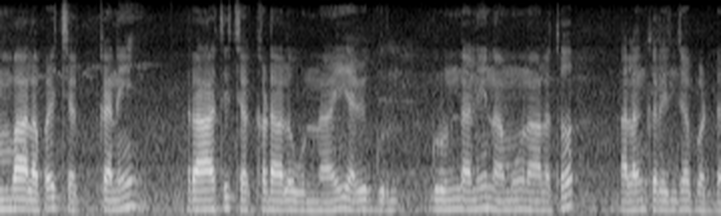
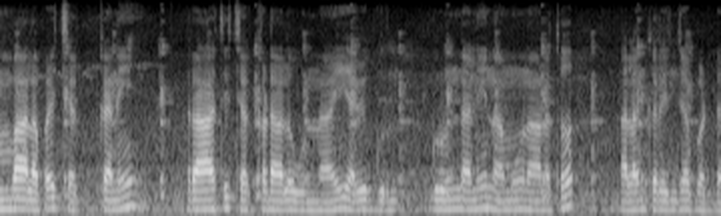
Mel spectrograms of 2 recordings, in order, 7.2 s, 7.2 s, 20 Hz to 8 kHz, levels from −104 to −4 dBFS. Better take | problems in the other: first | background sound (Clock); 19 dB below the speech

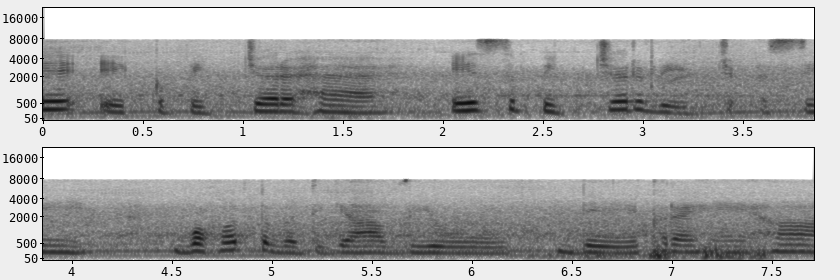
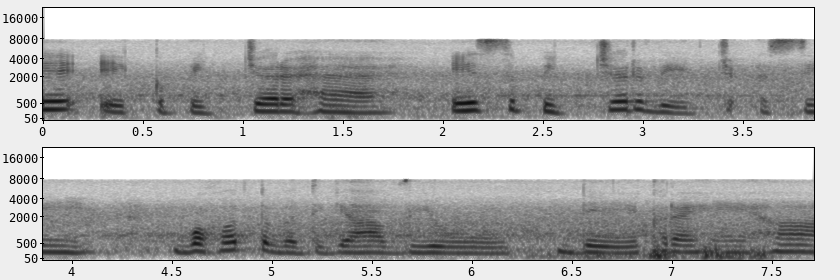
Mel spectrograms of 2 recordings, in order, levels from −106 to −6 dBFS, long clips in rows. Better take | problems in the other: second | background sound (Engine); 16 dB below the speech

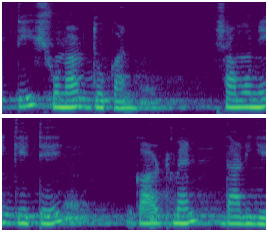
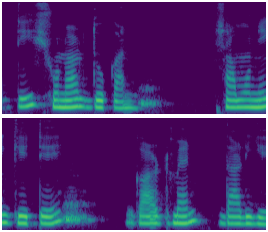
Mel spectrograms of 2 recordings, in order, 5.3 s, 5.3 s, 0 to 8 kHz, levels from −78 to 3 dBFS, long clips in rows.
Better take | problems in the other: second | room echo; dies away in 1.9 s

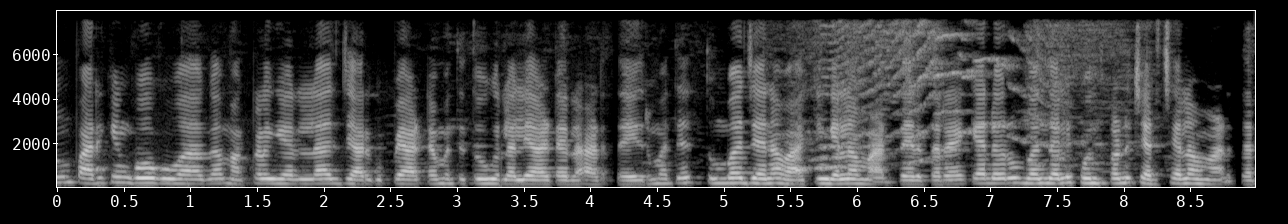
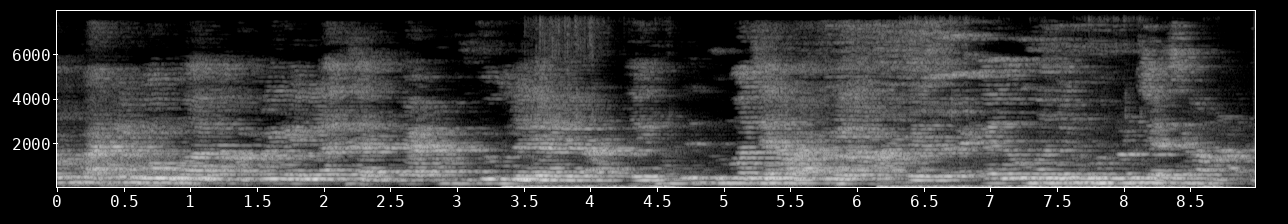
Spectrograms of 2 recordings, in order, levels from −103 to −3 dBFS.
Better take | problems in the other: first | noise reduction (classical method WPE with log-MMSE)

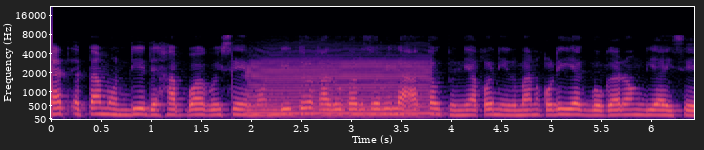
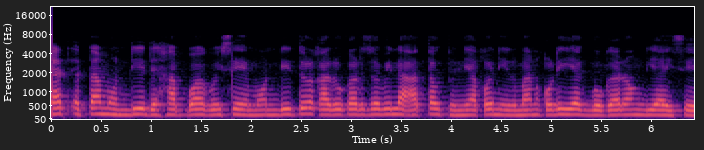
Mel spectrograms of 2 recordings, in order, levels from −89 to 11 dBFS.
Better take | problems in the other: second | background sound (Wind instrument, woodwind instrument); 10 dB below the speech

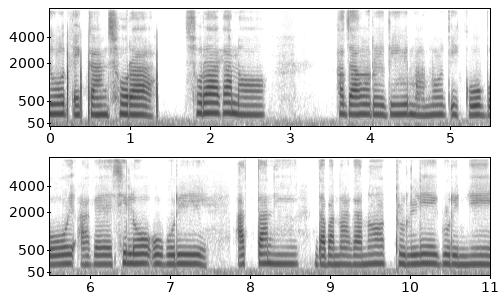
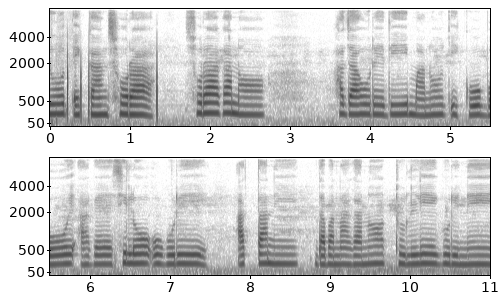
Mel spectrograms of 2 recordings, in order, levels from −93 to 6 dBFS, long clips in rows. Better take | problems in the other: second | noise reduction (neural diffusion model UNIVERSE++)

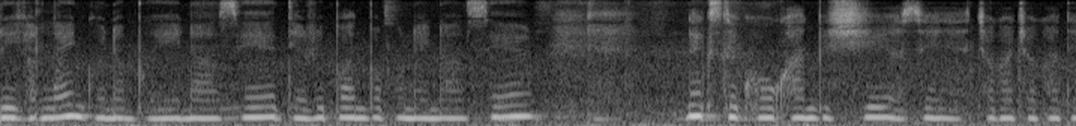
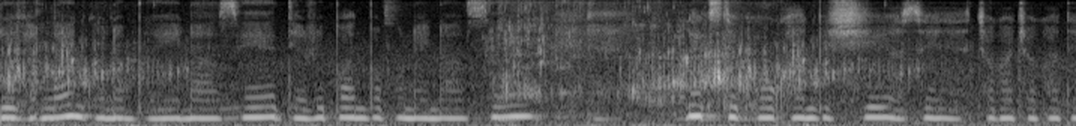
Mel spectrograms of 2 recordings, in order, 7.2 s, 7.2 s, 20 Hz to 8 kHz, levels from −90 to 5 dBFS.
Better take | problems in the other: first | background sound (Liquid); 11 dB below the speech

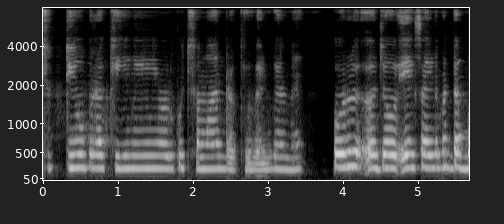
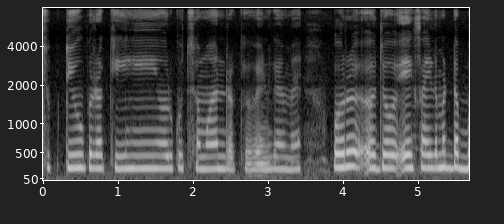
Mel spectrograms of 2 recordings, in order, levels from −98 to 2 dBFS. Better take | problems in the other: second | noise reduction (neural mask model DeepFilterNet 3)

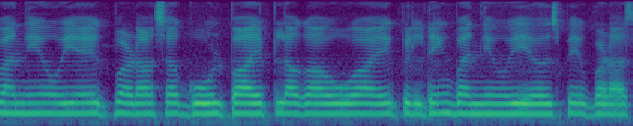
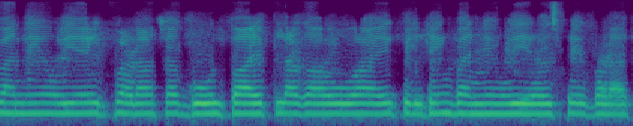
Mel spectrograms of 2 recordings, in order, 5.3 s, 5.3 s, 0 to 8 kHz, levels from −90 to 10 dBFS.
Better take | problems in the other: first | noise reduction (neural mask model Resemble Enhance denoiser)

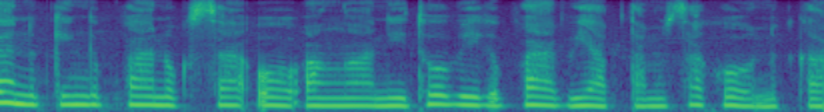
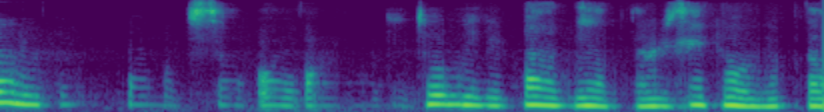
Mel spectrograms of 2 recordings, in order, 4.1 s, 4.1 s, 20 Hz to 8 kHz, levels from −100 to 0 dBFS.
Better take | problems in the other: first | noise reduction (neural mask model DeepFilterNet 3)

